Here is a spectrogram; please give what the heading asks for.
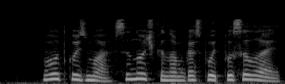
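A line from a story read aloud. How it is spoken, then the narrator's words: Tender, touched voice. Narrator (Russian): умилённым голосом пояснила мужу Матрёна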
